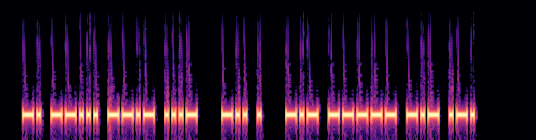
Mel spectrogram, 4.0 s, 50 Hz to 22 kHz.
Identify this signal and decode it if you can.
Morse code, heard as a keyed tone, about 45 wpm, 700 Hz. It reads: N7QV DE K0KR
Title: USA Callsign DE Callsign - 4 Characters - 45wpm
